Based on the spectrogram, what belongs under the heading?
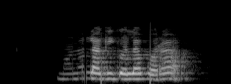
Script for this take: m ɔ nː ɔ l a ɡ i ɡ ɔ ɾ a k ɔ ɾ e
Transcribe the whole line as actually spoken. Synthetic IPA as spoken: m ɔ n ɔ l a ɡ i ɡ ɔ l a p ɔ ɾ a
